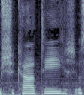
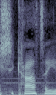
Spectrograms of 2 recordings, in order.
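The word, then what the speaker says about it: shiitake: Shicati. I say shicati, but it's actually shikati, isn't it? I could say it wrong.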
